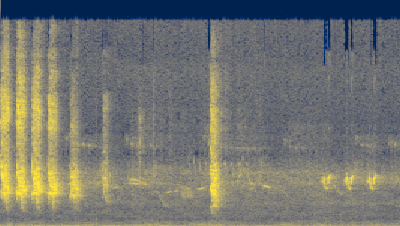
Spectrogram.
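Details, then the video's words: Weaver birds chirp while building a nest: a quick series of about five loud, high, scratchy chirps, one more sharp note, then softer thin twittering near the end, over a low background hum. "Sparrow Chirping Sounds, |Weaver Birds Building Nest"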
